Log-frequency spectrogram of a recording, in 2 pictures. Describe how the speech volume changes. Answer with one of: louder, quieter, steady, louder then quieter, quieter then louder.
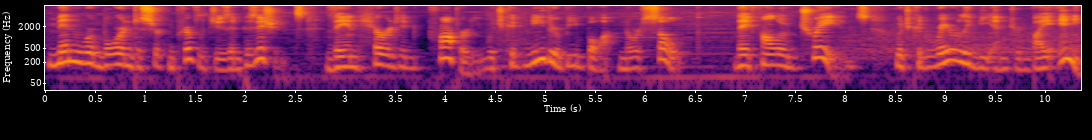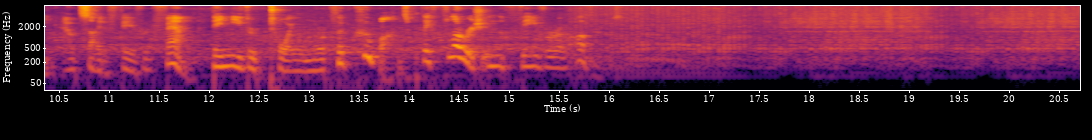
steady.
